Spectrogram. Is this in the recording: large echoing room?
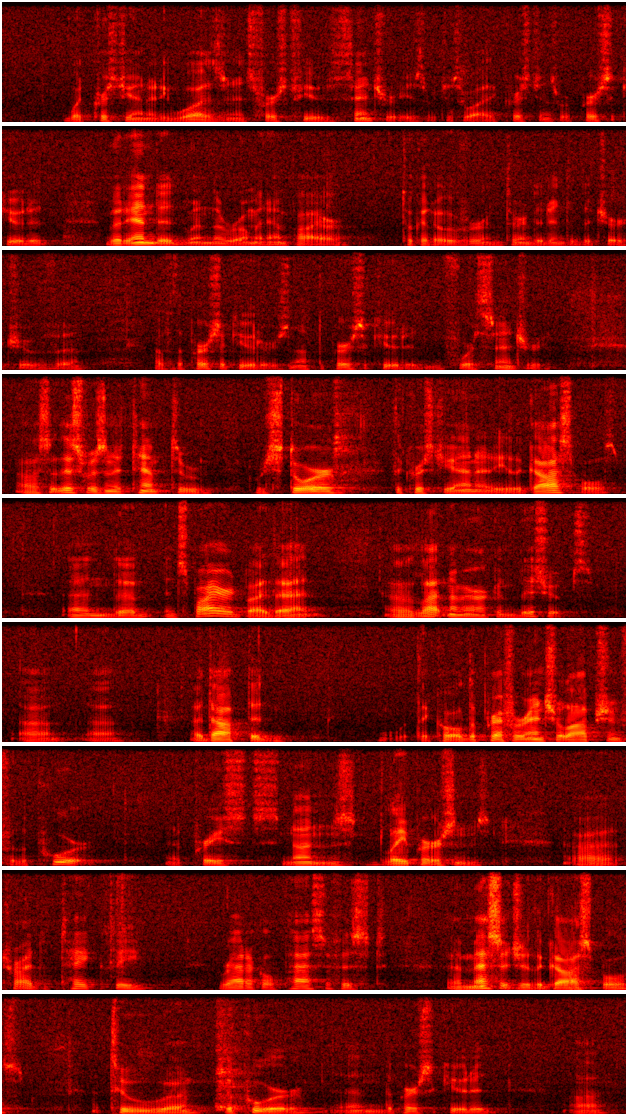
yes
